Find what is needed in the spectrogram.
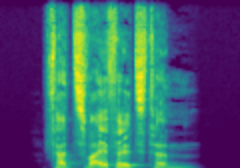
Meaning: strong dative masculine/neuter singular superlative degree of verzweifelt
- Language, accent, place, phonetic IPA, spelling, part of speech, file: German, Germany, Berlin, [fɛɐ̯ˈt͡svaɪ̯fl̩t͡stəm], verzweifeltstem, adjective, De-verzweifeltstem.ogg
